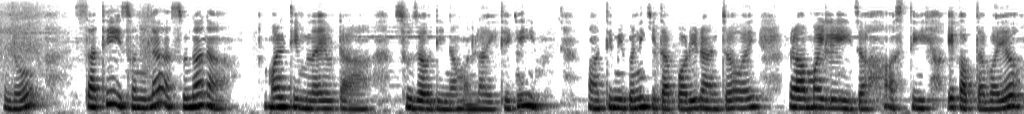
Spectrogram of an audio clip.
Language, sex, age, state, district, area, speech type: Nepali, female, 18-30, West Bengal, Darjeeling, rural, spontaneous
